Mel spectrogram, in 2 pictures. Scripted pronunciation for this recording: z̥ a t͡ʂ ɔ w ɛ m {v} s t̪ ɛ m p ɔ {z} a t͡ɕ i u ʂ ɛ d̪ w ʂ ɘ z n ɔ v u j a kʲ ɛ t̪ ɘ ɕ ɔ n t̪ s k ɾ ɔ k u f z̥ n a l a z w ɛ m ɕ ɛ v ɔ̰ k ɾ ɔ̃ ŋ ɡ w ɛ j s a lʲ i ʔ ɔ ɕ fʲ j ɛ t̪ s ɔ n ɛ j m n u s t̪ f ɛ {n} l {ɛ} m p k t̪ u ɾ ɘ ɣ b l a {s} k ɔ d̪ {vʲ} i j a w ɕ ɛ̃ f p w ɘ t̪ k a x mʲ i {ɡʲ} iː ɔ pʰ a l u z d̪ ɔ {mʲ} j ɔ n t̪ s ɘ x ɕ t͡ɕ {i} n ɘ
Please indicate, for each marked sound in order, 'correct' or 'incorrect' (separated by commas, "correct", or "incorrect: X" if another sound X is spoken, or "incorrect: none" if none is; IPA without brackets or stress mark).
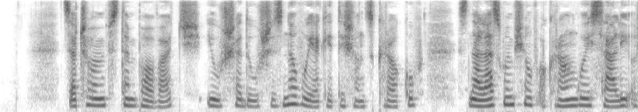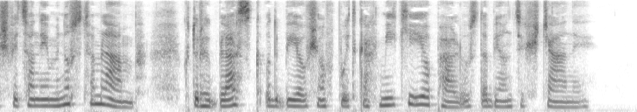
incorrect: f, incorrect: v, incorrect: m, incorrect: a, correct, incorrect: bʲ, incorrect: kʲ, incorrect: bʲ, incorrect: a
